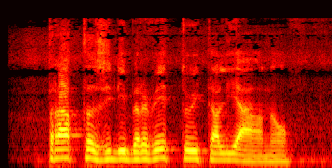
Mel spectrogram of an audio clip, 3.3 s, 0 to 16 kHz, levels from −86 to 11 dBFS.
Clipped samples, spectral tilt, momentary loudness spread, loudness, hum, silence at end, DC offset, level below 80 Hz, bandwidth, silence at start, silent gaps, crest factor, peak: under 0.1%; -6.5 dB/octave; 11 LU; -15 LUFS; none; 0.4 s; under 0.1%; -40 dBFS; 11.5 kHz; 0.5 s; none; 14 dB; -2 dBFS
